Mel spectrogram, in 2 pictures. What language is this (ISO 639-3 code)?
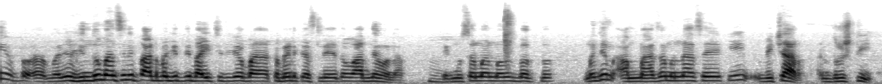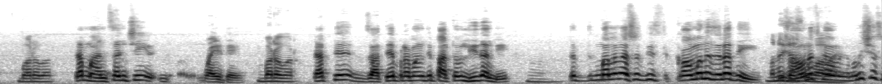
mar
